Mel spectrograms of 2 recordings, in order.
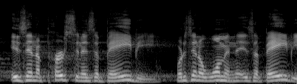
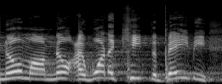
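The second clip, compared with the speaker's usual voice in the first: tearful pleading; 6 semitones higher, 6 dB louder than usual. Retold or imitated. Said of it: "The girl was weeping and crying and saying".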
